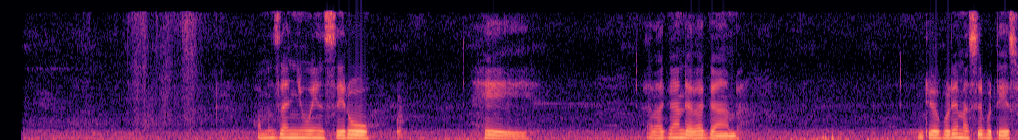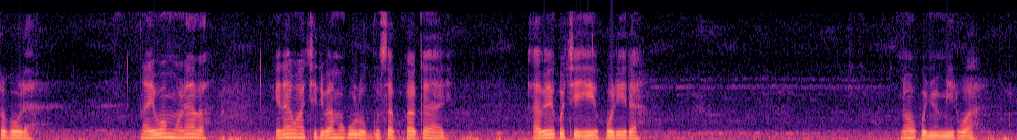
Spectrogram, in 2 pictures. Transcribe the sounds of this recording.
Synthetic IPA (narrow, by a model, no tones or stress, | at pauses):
o̞muzaɲiwe̞ːnseɾo̞ | e | a̰βaɡaːndaβaɡaːmba | ntio̞βule̞masiβute̞so̞βo̞la | najo̞ːmulaβa | e̞ɾawaciliβamukuluɡusakukaɡaːli | aβe̞ːko̞ce̞jekoliɾa | no̞kuɲumiɾwa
